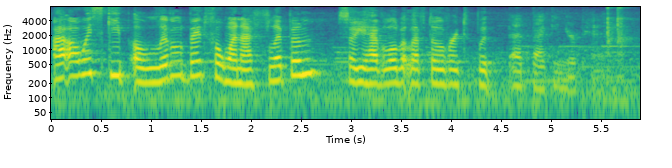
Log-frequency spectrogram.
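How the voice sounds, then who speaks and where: Over music in the background, a woman with a fairly high pitch talks with very wide pitch swings, big swings in loudness and hardly any pauses. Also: fairly quick pace. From Belgium. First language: not English (English is her third language). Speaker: home cook, cooking channel host. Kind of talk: cooking tutorial. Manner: casual, chatty.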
